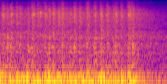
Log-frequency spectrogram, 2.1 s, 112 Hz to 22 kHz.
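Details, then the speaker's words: LS3 resto-mod Camaro with Terminator X: quick throttle blip to 3000 rpm, deep clean V8 rumble swelling and settling evenly, no knocks or rattles; healthy engine. "give it a little bump of the throttle that was 3000 RPM so yeah this is a"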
